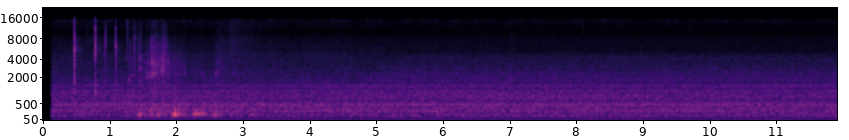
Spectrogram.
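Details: A few sharp clicks and soft thumps open the recording, followed by quiet indoor room hum with no animal voice.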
